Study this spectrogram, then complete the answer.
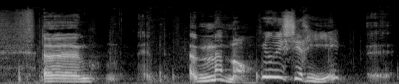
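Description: An older woman speaks.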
